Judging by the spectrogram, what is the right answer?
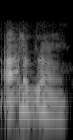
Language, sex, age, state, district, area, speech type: Kashmiri, male, 30-45, Jammu and Kashmir, Srinagar, urban, conversation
